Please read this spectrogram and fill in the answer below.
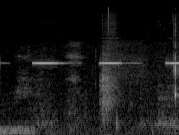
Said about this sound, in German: Das klingt nach einem Rauchmelder gerade. Ähm, nee, die Spülmaschine oh, leider. Achso, okay. Gut, das, ist, das können wir entspannt wegatmen, die Spülmaschine.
